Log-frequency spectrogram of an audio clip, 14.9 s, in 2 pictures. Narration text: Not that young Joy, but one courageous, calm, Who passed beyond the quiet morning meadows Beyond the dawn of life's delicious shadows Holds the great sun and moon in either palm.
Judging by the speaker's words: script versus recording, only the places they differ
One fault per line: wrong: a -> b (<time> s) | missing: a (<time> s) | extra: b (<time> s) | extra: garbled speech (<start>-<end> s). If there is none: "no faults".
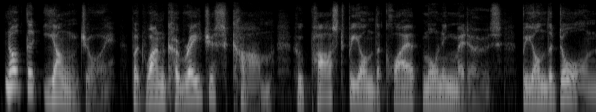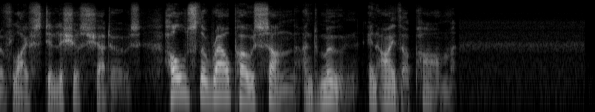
wrong: great -> raupo (10.1 s)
